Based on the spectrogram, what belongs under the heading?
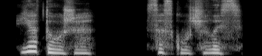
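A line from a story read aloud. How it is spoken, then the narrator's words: Whisper. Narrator (Russian): шепнула она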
